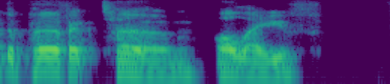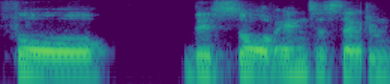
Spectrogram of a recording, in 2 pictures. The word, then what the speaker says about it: Ollamh: But yeah, it's Ollamh. Okay. Like if you have an H after an M, you pronounce it as a V. And the H also indicates that the A is a long sound.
